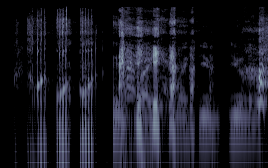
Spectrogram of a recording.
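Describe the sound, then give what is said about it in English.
A voice imitates a pig, recreating Gandolfini snorting and squealing at someone: four quick, harsh snorts, then a loud, wavering squeal that rises and falls in pitch, clear throughout. “Oh boy, damn, Gandolfini snorted at you. Oh, squealed at you.”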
